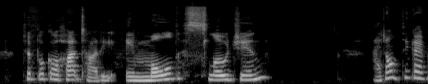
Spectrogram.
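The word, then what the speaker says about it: sloe: hot toddy a mold slow gin i don't think i've ever had slow gin before and it's spelled s-l-o-e not like it's slowly hot buttered rum punch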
